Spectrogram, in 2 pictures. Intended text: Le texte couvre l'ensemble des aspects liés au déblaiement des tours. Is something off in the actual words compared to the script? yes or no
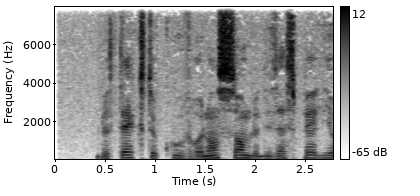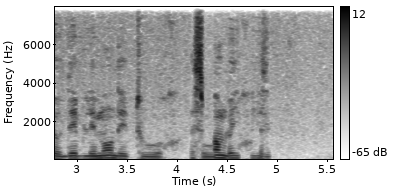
yes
